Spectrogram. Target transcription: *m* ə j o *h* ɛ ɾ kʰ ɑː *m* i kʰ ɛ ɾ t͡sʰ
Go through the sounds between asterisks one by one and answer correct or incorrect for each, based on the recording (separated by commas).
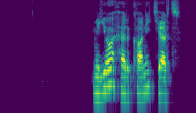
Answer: correct, correct, incorrect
